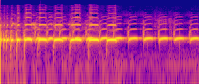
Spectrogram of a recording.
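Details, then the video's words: Local zebra dove with a loud voice, played as a lure to prompt idle doves to sing: a rapid run of short, mellow, even-pitched cooing notes, about four per second, slowing into clearer separated pulses. "HITUNGAN DETIK SEMUA JENIS PERKUTUT LANGSUNG NYAUT-PANCINGAN UNTUK PERKUTUT MALAS BUNYI"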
